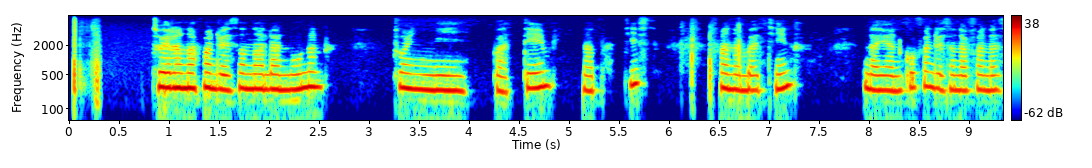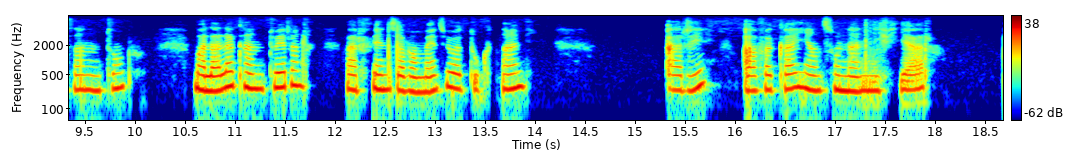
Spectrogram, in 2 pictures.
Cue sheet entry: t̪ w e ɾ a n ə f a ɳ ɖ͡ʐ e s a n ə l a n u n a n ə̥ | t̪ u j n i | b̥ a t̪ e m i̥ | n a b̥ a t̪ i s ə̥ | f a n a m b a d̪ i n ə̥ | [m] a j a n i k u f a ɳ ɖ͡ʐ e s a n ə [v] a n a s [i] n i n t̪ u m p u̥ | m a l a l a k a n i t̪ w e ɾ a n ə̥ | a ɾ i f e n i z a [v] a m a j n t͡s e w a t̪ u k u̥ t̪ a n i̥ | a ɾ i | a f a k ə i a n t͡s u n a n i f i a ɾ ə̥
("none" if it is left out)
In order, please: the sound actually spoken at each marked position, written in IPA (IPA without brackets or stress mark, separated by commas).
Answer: n, f, a, v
